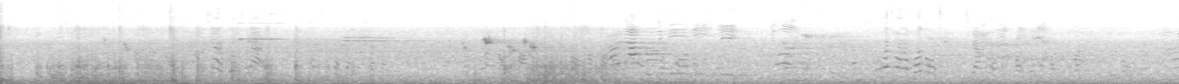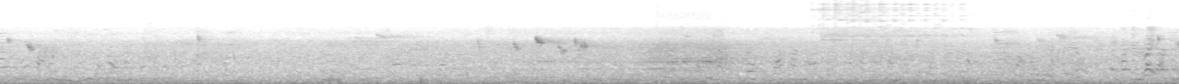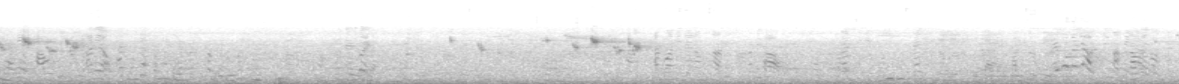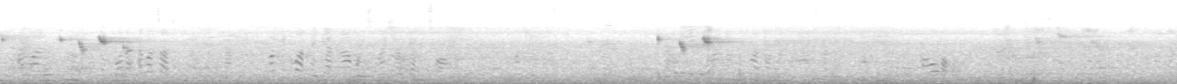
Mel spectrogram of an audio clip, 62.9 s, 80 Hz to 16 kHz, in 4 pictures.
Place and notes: {"title": "永直公園, Taipei City - Sitting in the park", "date": "2014-02-25 17:43:00", "description": "Sitting in the park, Traffic Sound, Elderly voice chat, Birds singing, Children's play area\nBinaural recordings\nZoom H4n+ Soundman OKM II", "latitude": "25.08", "longitude": "121.55", "timezone": "Asia/Taipei"}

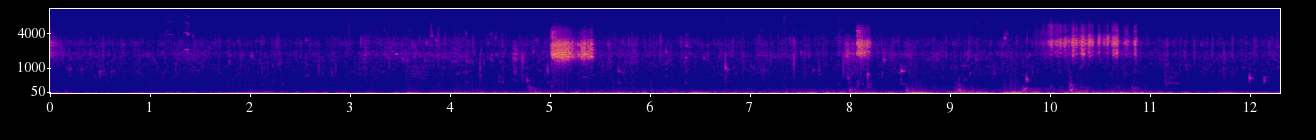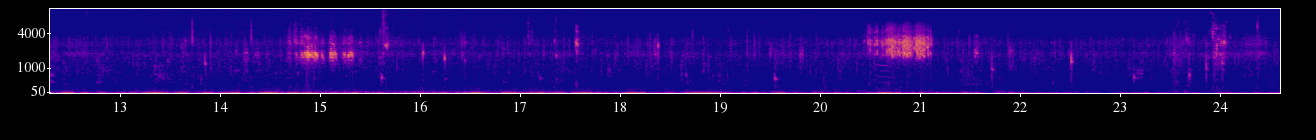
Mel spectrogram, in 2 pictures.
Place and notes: {"title": "Rio Tefé - Dolphins", "date": "2017-09-19 09:00:00", "description": "Amazonian Dolphins in the Rio Tefé, close to the community of Tauary. Recorded in September 2017.", "latitude": "-3.61", "longitude": "-64.96", "altitude": "30", "timezone": "America/Manaus"}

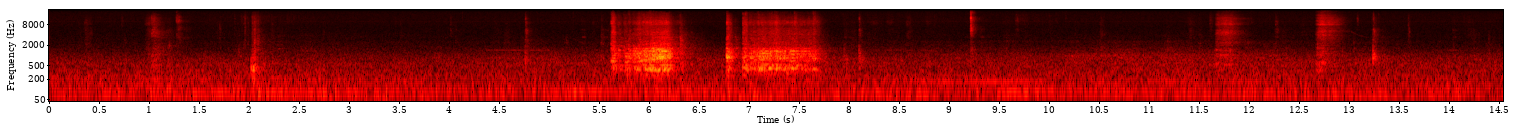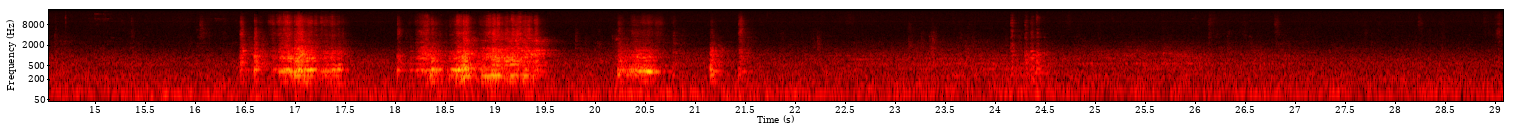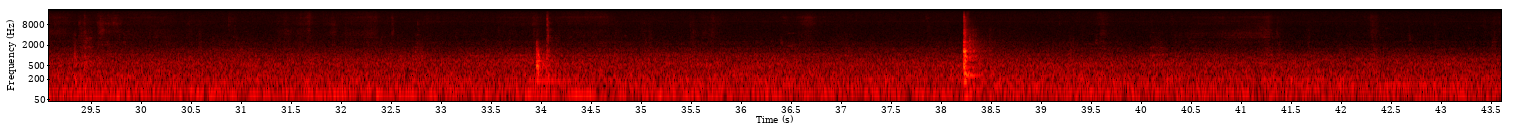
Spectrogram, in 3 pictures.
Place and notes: {"title": "Ave, Ridgewood, NY, USA - After the snow storm", "date": "2018-03-22 14:30:00", "description": "Street sounds after a snow storm.\nMan shoveling the snow from the sidewalks.\nZoom h6", "latitude": "40.70", "longitude": "-73.90", "altitude": "28", "timezone": "America/New_York"}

